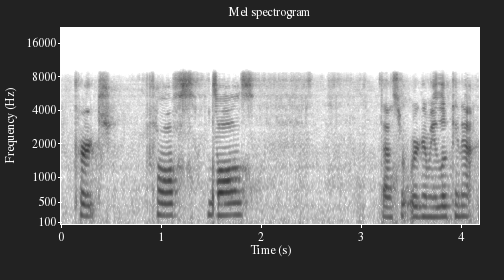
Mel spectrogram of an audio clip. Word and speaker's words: Kirchhoff: Kirk Cha's laws and if you Google how to pronounce that um you're going to come up with a couple of different ways to pronounce it so anyway we'll do the best we can Kirch coughs laws that's what we're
